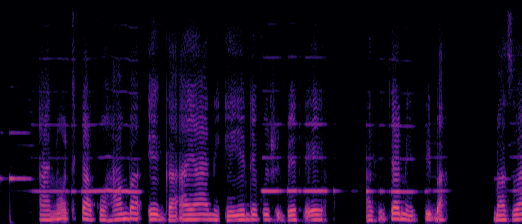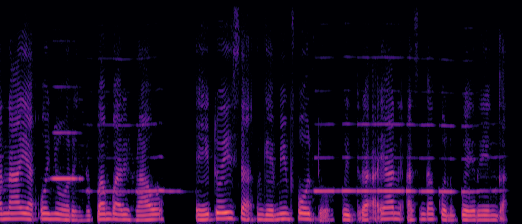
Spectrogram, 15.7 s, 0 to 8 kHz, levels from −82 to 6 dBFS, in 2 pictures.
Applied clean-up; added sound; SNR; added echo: neural mask model RNNoise.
